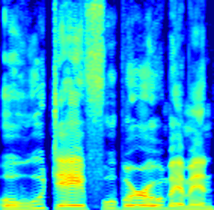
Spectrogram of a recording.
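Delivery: Minnesota-sounding speech. Trying once more to pronounce a phrase right, in a minnesota accent. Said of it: "say it like with a Minnesota accent".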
